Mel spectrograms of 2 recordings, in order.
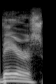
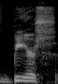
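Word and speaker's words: Bearss: So if I'm going north on 275 and I get out at Bears, where you say Beers, right? It's Beers. The Beers. family called and complained. Right. The family claims it's Beers. How do you say it? Say it again? Beers. It's fierce with a B.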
